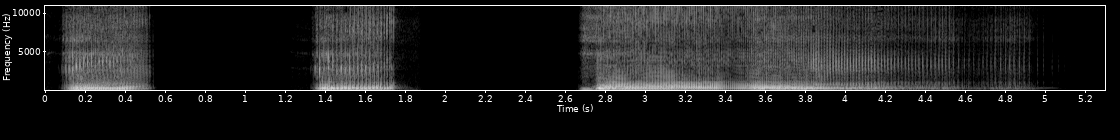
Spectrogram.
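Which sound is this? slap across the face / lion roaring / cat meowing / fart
fart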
